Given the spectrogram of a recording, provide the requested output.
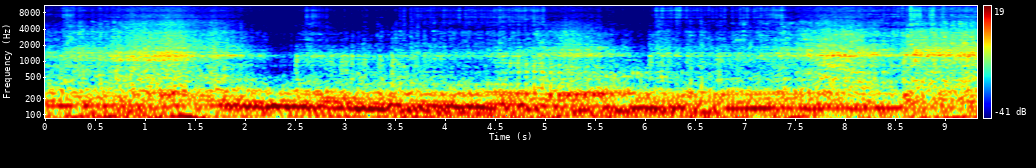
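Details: Mitsubishi T120SS fuel-injected, hard starting, sputtering and high fuel use: low idle stumbling with uneven beat and occasional dips; rough idle misfire, cause unknown.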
